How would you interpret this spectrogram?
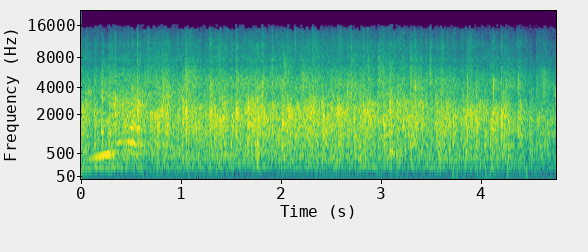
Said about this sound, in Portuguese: Agora presta atenção, e se é para o Senhor, pode aplaudir mesmo.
